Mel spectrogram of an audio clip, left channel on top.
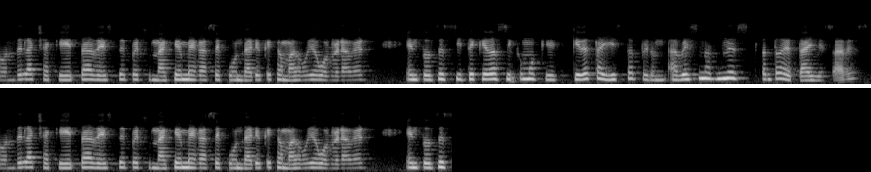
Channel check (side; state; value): right; drops out; at 4.5 s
